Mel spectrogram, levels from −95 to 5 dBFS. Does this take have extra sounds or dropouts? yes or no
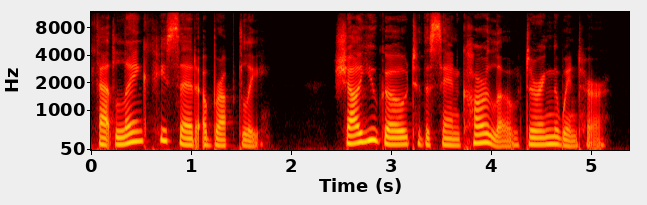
no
